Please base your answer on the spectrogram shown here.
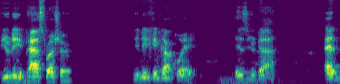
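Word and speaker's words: Ngakoue: Ngakwe, edge rusher, Perfect.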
